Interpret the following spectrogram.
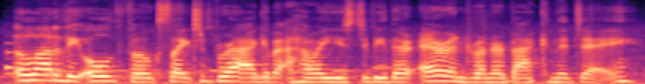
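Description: An actress voicing a poised, wealthy female leader in a game, speaking in a measured, refined, self-assured way. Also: on the low side, steady tone, over music, natural voice, rough recording. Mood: composed. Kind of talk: game character dialogue.

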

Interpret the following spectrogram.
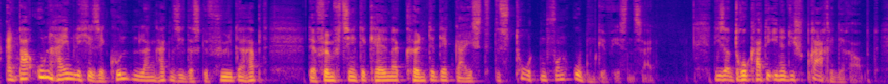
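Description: Husky male storyteller with lively intonation. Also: lowish voice. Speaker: audiobook narrator. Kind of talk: dramatic scripted story narration.

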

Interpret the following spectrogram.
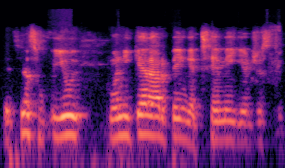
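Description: A man's voice: fairly high pitch, fairly even intonation, a little fast, dark tone. Young man, slightly dull call audio. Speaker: podcast guest. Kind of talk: casual explanatory chat. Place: living room couch, indoors.

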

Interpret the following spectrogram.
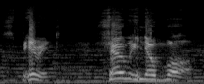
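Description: Anguished old miser, acted by a young man, very high, piercing, slow pleading over music, stagey radio-play style. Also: pushed and bright, heavily acted. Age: teenage. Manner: anguished, theatrical. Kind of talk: radio drama acting.

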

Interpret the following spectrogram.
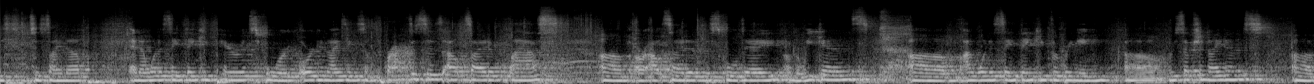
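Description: A woman in her thirties, hoarse from a head cold, giving a friendly welcome speech at a school concert through a handheld mic, with lots of ums. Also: mid-range voice, background noise. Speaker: school strings teacher. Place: school hall, large room. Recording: echoey hall, taped from far off.

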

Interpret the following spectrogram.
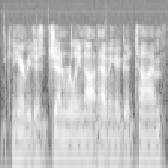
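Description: A man's voice: sits low, monotone, very fast, fairly bright tone, clean tone, no room sound. A man narrating a casual how-to video as its host, with wry, self-deprecating asides, in a voice-over. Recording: dull, lo-fi, dry voice-over.

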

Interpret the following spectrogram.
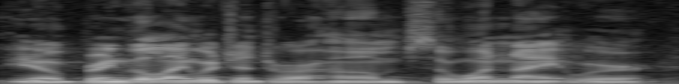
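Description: A man in his thirties who grew up in Italy, giving a relaxed, self-deprecating missionary update in a church at a stand mic. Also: deep voice, fast talker. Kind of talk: casual storytelling talk to a congregation. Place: church sanctuary, indoors. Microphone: stand microphone.

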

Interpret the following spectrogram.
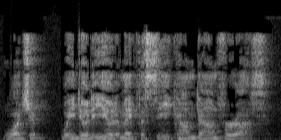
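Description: A man's voice: mid-range voice, a little fast, voice pushed up, lightly acted. Man acting an urgent, alarmed sailor. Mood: urgent, demanding. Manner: urgent, questioning, pleading. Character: alarmed, demanding sailors and ship's captain.

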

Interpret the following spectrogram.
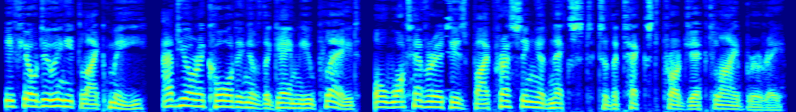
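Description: A synthetic text-to-speech man's voice, giving scripted step-by-step tutorial narration in a measured, instructional way. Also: medium pitch, lively intonation, dry recording.

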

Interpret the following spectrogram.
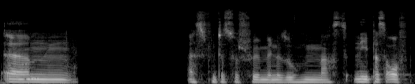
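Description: A man acting as game master, narrating an improvised tabletop game in a playful, halting, chatty way. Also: fairly low pitch, completely flat delivery, darkish tone. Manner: playful, joking, halting descriptions.

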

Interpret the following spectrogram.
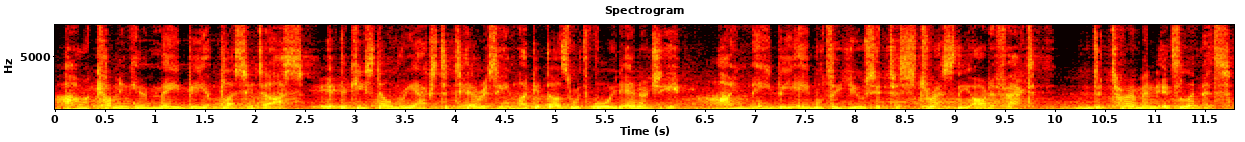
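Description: An actor playing a pragmatic, studious alien engineer in a video game, talking in a precise, analytical, formal manner. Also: male voice, mid-range voice, big pitch swings, normal speed, very noisy, natural voice. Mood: analytical, intrigued. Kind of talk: dramatic video game cutscene acting. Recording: loud humming ambience behind.

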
